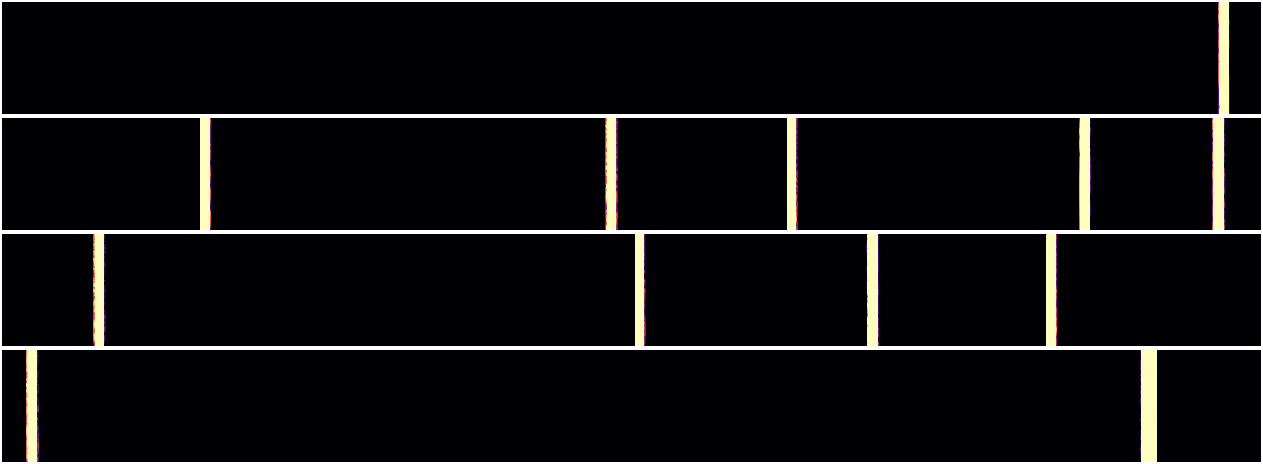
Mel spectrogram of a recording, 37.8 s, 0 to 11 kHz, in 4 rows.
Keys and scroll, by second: 0.7 Delete, 1.8 Delete, 2.3 ctrl+s, 28.4 ctrl+d, 36.0 ctrl+z.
